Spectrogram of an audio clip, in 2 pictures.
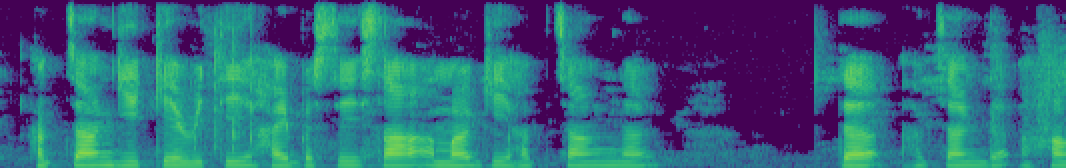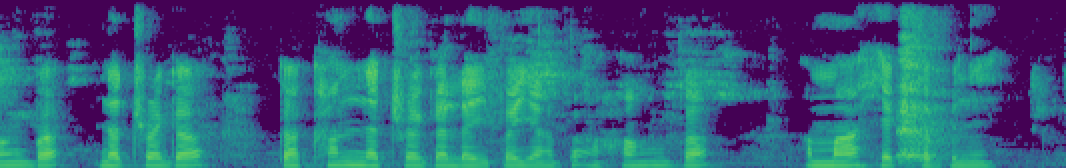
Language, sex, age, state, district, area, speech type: Manipuri, female, 18-30, Manipur, Chandel, rural, read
